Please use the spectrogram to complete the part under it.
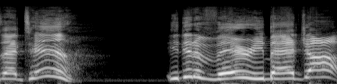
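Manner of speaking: put-on shrill screaming. Retelling what a man said to him, imitating someone screaming. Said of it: "Screaming at me".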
